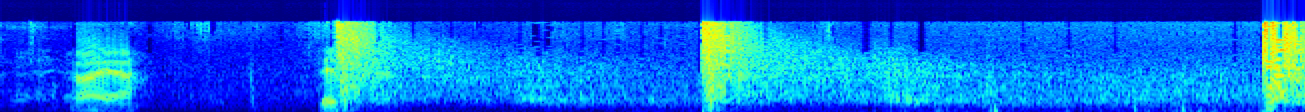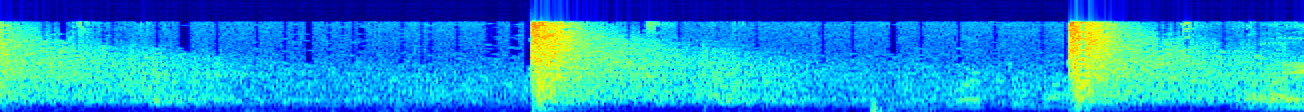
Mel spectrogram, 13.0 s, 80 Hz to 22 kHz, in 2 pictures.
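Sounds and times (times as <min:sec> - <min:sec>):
gunshot echo: 0:01.6 - 0:04.9, 0:06.3 - 0:08.0, 0:09.1 - 0:10.8, 0:11.8 - 0:12.9
rifle shots: 0:01.6 - 0:04.9, 0:06.2 - 0:08.2, 0:09.1 - 0:10.8, 0:11.8 - 0:13.0.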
